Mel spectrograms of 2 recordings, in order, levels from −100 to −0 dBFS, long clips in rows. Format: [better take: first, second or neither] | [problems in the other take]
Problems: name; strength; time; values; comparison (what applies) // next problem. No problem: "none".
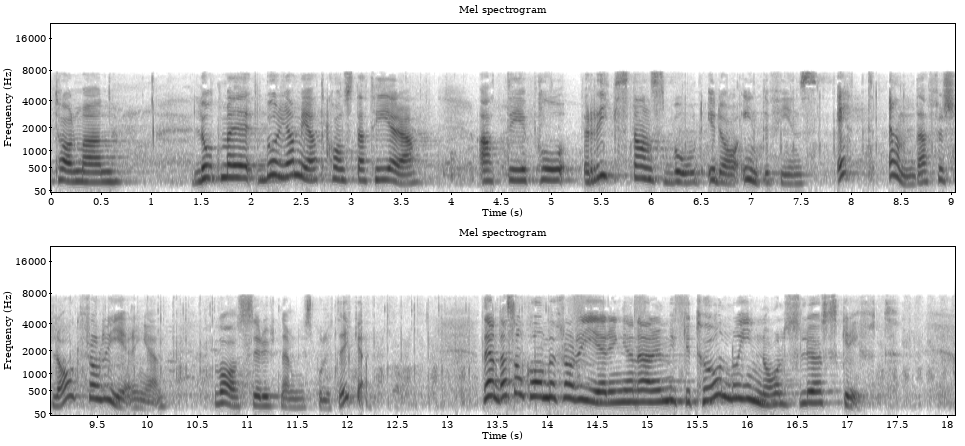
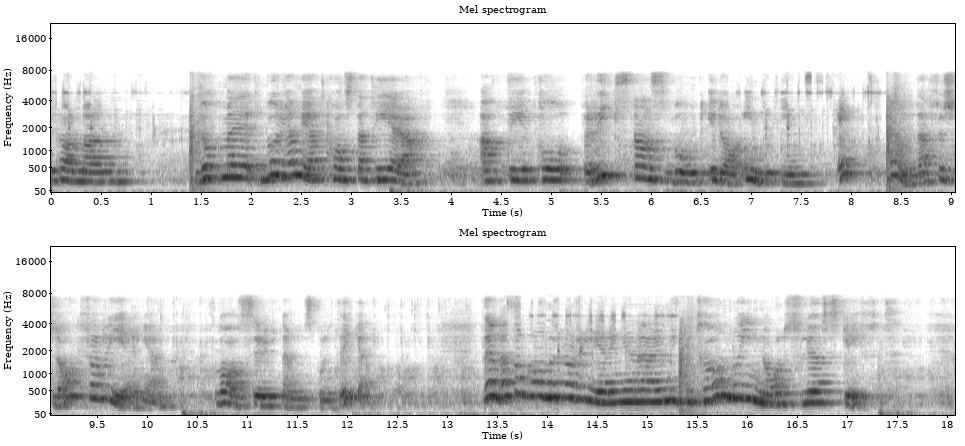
first | noise reduction (neural separator model SepFormer DNS4)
